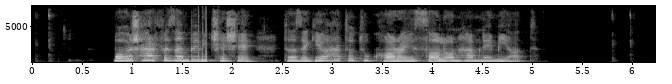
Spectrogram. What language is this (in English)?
Persian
